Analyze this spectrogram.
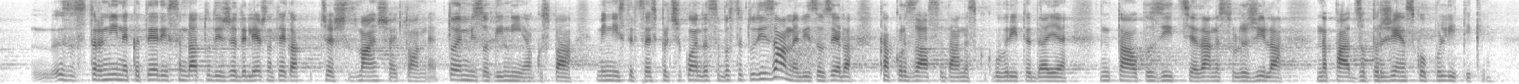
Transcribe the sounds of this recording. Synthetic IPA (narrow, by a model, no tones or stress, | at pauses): st̪ɾaninɛkat̪eːɾixsəmblat̪uːd̪iʒed̪ɛleːʒnat̪eːɡat͡ʃɛʃzmanʃajt̪onɛ̰t̪oːjɛmizɔɡinijaɡospa | minist̪ɾit̪sajɛspɾit͡ʃɐkujɛmd̪ɐasɛboːst̪ɛt̪uːd̪izaːmɛʋizawzeːlakakɔɾzasɛd̪aːnɛskoɡɔʋɔɾiːt̪ɛd̪ajɛt̪aopozit̪sijad̪aːnɛsuloʒilanapat̪zɔpɛɾʒenskɔwpɔlit̪iki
